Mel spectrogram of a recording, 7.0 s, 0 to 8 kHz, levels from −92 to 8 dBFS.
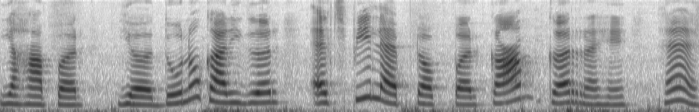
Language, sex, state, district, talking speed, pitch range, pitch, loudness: Hindi, female, Madhya Pradesh, Dhar, 105 wpm, 215-290 Hz, 250 Hz, -18 LUFS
